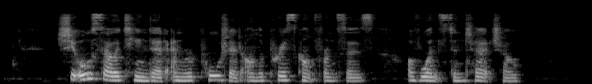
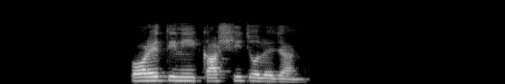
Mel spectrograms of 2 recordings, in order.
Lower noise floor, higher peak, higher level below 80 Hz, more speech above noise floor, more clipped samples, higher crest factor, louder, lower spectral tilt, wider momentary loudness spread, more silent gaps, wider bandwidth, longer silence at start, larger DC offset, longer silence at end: second, -72 dBFS vs under -90 dBFS; second, -8 dBFS vs -2 dBFS; second, -70 dBFS vs -64 dBFS; second, 47 dB vs over 73 dB; neither; about the same, 18 dB vs 20 dB; second, -26 LUFS vs -17 LUFS; second, -5 dB/octave vs -6.5 dB/octave; about the same, 12 LU vs 10 LU; neither; first, 11.5 kHz vs 7.4 kHz; second, 0.6 s vs 1.3 s; neither; second, 0.75 s vs 2 s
